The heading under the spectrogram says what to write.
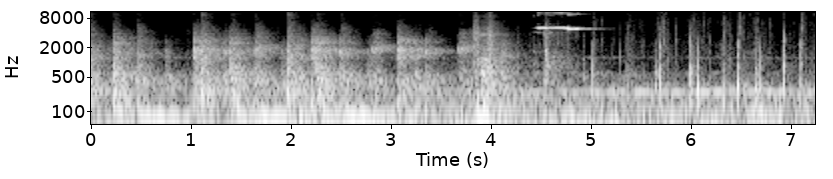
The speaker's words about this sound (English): Before I could get through the stairwell door, it yanked itself forward by some unseen force and slammed closed. I rammed into the bar, but it didn't budge.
